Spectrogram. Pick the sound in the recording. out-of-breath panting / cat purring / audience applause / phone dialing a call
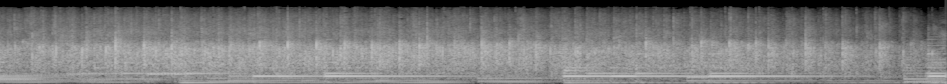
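audience applause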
